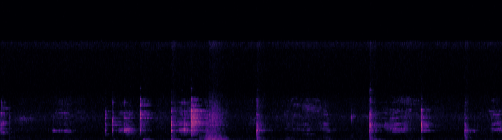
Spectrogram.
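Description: Kitchen knife tapping and clinking against the bottom of a glass baking dish as it cuts set jelly into small pieces, in faint, irregular strokes. A longer scraping sound comes about four seconds in.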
